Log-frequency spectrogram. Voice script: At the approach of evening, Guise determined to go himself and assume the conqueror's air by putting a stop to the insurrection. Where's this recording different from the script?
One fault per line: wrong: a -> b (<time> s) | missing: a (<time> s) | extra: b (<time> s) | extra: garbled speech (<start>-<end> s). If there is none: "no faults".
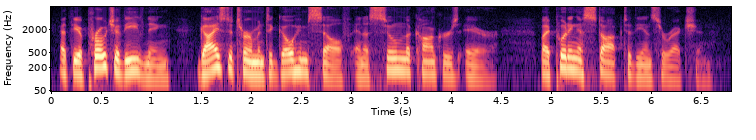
no faults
